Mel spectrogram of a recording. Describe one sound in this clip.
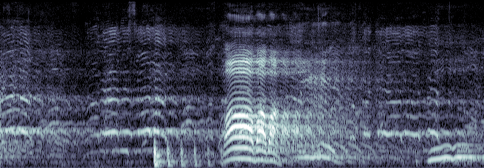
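A young man sings a melodic recitation into a microphone, heard through loudspeakers with some echo.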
